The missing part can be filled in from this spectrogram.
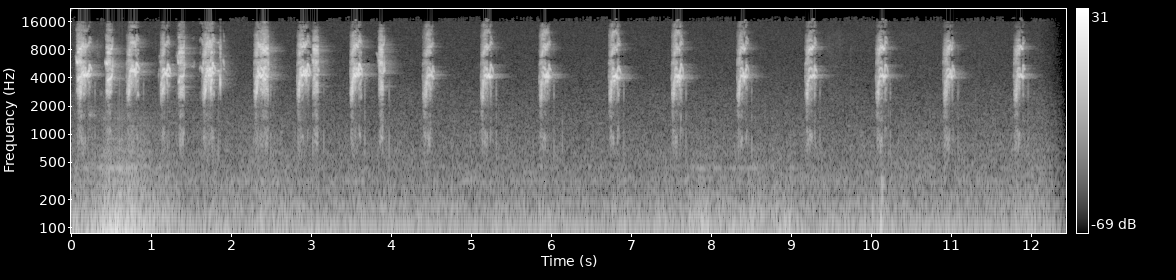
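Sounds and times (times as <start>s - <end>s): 
soft low wind rumble: 0.0s - 3.5s, 7.1s - 12.4s
bird nestlings chirping in nest: 0.0s - 6.1s, 6.7s - 8.6s, 9.2s - 9.4s, 10.0s - 10.3s, 10.9s - 11.2s, 11.8s - 12.0s.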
